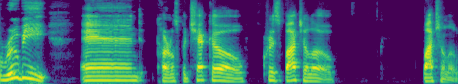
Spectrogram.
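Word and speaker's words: Bachalo: and Carlos Pacheco, Chris Bachelo. Bachelo, right, Curtis? Bachelo. One of these days I'll get it. The the emphasis is in the middle syllable. Bachello.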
